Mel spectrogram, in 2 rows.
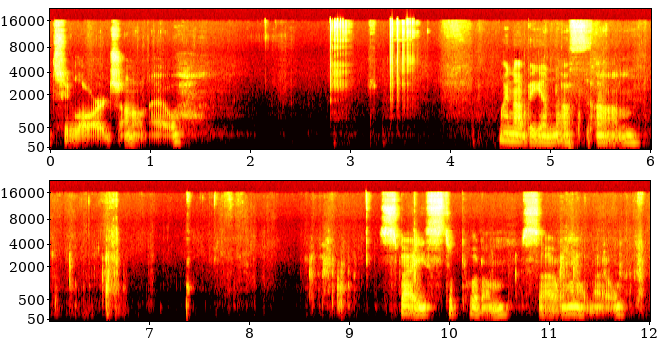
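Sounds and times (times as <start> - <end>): small hard objects clinking: 2.8 - 3.7.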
